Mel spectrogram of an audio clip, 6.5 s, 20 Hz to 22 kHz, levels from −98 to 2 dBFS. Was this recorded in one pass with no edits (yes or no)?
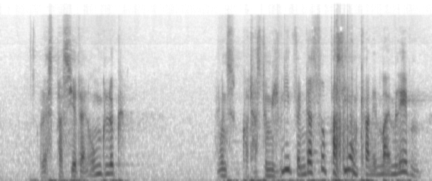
no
